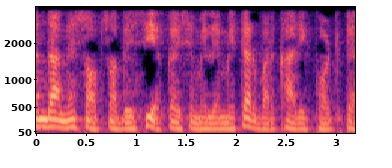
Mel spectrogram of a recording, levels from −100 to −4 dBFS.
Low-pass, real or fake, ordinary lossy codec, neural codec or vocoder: 3.6 kHz; fake; none; codec, 16 kHz in and 24 kHz out, 1 kbps, XY-Tokenizer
